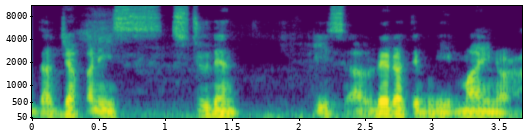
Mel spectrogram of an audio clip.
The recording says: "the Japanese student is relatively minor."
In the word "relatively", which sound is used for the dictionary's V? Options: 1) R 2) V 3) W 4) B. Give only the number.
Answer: 4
